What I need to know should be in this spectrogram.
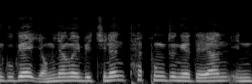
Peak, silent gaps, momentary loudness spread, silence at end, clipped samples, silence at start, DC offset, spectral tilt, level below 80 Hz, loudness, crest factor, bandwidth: -12 dBFS; none; 5 LU; 0 s; under 0.1%; 0 s; under 0.1%; -7 dB/octave; -58 dBFS; -27 LUFS; 14 dB; 10 kHz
